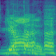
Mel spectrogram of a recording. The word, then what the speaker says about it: Giannis: Let me correct y'all on how to say this. I never corrected nobody on jack crap. I'm about to pull a Gary right this freaking moment. Guys, guys, I got it. I got it. It's Jonas.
